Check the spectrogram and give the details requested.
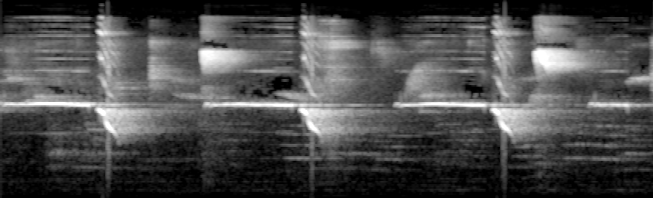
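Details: Trapping lure sound of a sirtu: a loud pattern of a level whistled note, a quick downward slur and a high buzzy note, repeated three times about every two and a half seconds.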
